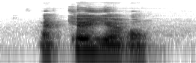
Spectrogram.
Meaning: third-person plural future of accueillir
- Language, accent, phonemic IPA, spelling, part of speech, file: French, Canada, /a.kœj.ʁɔ̃/, accueilleront, verb, LL-Q150 (fra)-accueilleront.wav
